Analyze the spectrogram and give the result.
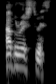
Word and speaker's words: Aberystwyth: It's Aberystwyth. How do you say that? – Aberystwyth.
